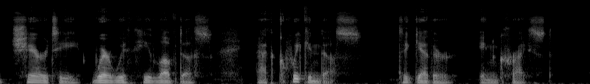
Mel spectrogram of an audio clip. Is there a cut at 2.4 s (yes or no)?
yes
